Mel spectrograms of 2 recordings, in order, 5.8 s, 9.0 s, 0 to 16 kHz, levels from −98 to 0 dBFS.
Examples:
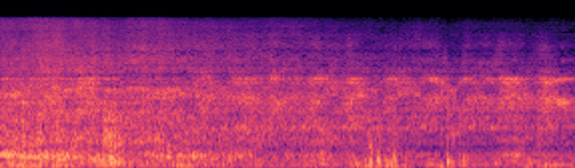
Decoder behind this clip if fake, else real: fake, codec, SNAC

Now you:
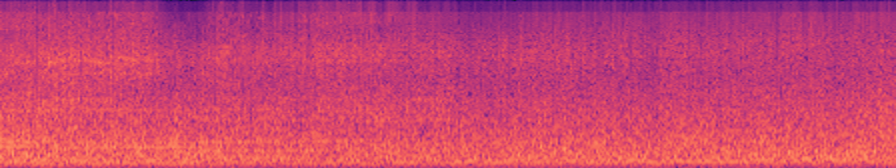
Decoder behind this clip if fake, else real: real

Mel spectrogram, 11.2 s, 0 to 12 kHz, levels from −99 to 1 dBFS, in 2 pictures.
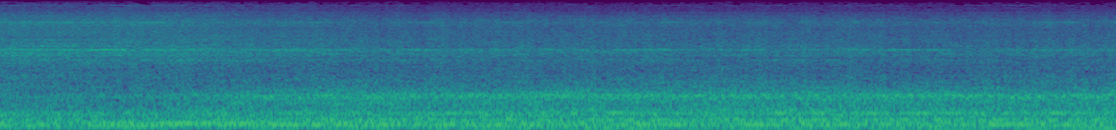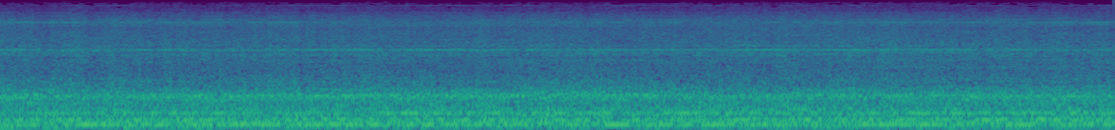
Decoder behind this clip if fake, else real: real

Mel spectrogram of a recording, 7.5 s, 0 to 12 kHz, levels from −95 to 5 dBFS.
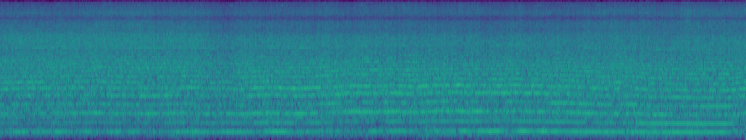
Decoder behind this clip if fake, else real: real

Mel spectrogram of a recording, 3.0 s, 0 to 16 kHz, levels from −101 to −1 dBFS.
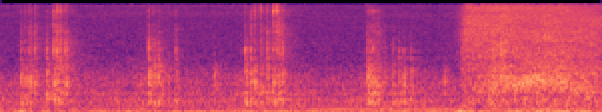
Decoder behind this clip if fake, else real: real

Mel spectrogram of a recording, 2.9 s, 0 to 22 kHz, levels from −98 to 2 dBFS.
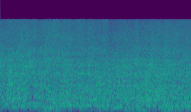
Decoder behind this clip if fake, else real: fake, codec, SNAC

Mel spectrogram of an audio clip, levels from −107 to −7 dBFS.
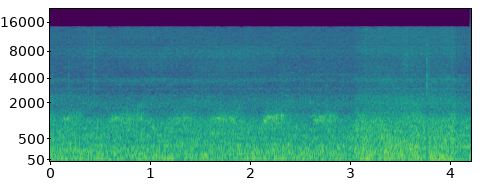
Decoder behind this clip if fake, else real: fake, codec, SNAC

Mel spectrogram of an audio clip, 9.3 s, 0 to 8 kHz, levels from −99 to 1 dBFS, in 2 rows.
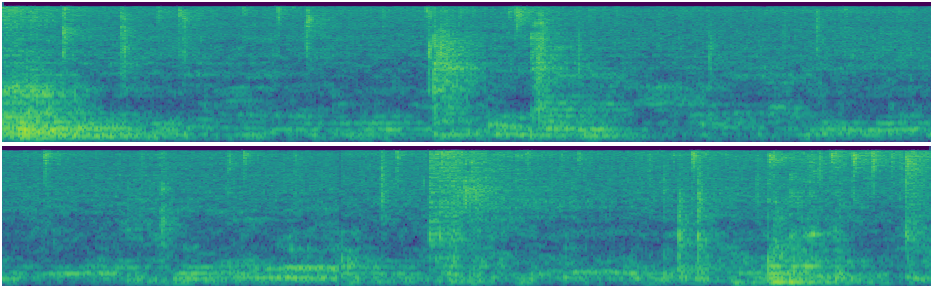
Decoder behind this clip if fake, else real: real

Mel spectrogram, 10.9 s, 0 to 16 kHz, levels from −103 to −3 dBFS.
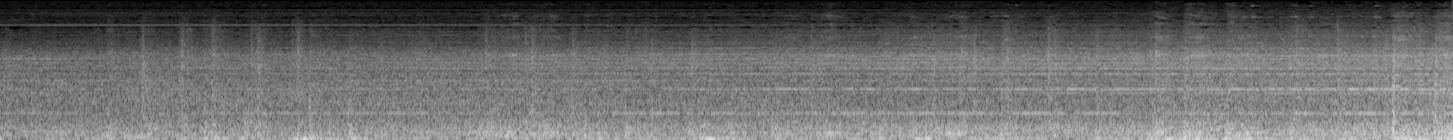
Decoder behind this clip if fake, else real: real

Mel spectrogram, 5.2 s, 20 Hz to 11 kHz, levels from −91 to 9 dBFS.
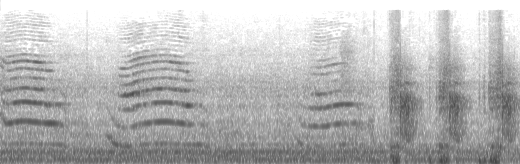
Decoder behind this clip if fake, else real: real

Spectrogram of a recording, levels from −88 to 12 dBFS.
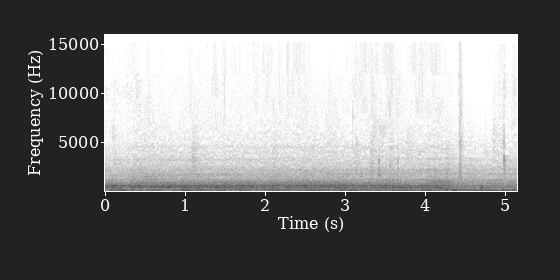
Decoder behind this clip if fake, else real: real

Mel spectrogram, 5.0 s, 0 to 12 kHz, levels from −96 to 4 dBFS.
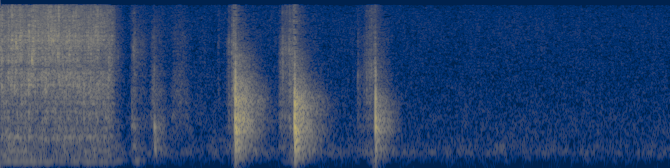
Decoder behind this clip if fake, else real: real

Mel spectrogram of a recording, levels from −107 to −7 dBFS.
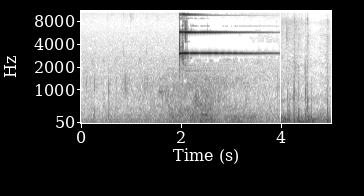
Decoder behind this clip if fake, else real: real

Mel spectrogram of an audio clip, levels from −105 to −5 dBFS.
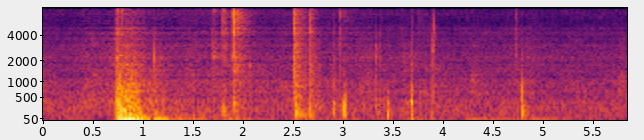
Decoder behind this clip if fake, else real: fake, codec, SNAC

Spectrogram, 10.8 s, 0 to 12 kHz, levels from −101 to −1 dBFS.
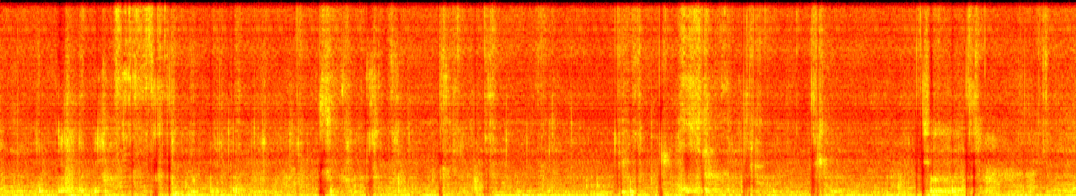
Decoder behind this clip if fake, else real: fake, codec, SNAC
